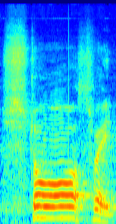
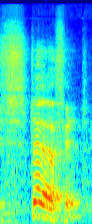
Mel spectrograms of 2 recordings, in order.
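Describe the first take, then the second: First: The name is said in full, as Storthwaite. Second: The name is said short, as Sturfit.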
